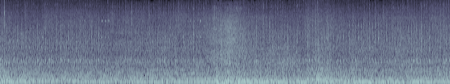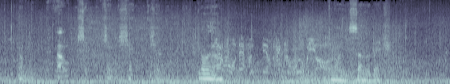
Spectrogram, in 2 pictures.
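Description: Tank tracks clank and grind over sand.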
